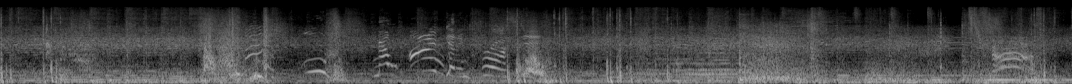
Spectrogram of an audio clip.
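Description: Cartoon action soundtrack: music with whip cracks and swooshing effects as a rider lashes a charging beast. The sharpest cracks come about two seconds in and again about five seconds in.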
